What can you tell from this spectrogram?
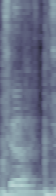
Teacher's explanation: termasuk ke plosif karena ketika mengucapkan huruf C dan je itu adanya letupan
